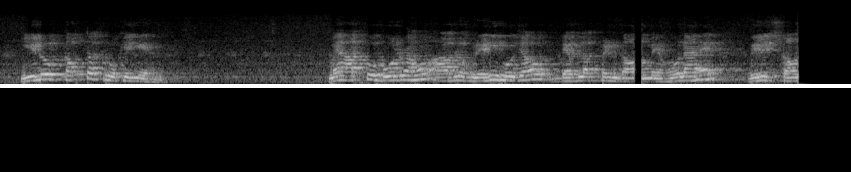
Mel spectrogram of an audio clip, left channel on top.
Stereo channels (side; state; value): right; silent; digital silence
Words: ये लोग कब तक रोकेंगे हमें? मैं आपको बोल रहा हूं, आप लोग रेडी हो जाओ। डेवलपमेंट गांव में होना है, विलेज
